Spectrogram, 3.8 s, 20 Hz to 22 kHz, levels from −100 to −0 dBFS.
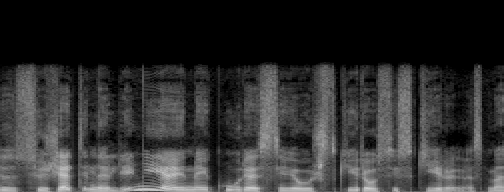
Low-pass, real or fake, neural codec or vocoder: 14.4 kHz; fake; codec, 32 kHz, 1.9 kbps, SNAC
